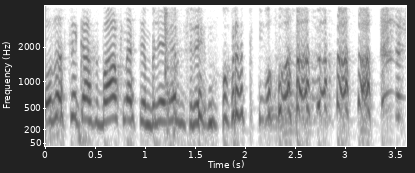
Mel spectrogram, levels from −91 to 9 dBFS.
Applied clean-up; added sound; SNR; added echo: neural mask model RNNoise.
